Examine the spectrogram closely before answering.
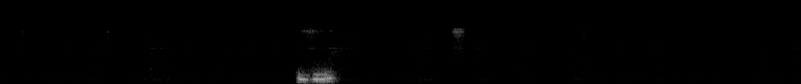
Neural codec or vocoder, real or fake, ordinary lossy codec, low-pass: codec, 44.1 kHz, 0.9 kbps, DAC; fake; none; 5.4 kHz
